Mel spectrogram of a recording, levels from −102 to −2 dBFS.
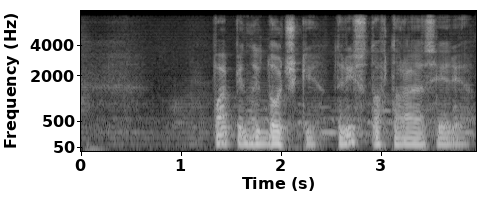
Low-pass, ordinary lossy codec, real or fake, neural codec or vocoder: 7.2 kHz; none; fake; vocoder, 24 kHz, 100 mel bands, Vocos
